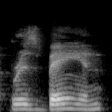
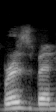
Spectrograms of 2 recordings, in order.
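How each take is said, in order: First: The last syllable is full, like 'bane'. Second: The last syllable is reduced and quick. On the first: The speaker calls it wrong. "not Brisbane" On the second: The speaker calls it right. "I know it's pronounced Brisbane"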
